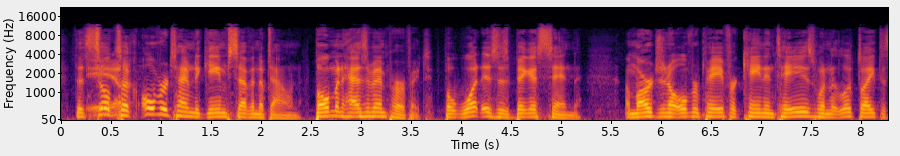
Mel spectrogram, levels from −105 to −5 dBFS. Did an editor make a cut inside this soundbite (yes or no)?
yes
